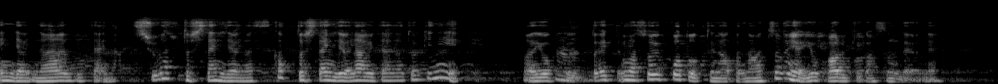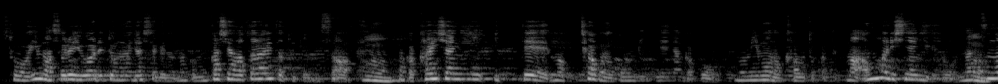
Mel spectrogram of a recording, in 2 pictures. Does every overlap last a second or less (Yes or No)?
Yes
